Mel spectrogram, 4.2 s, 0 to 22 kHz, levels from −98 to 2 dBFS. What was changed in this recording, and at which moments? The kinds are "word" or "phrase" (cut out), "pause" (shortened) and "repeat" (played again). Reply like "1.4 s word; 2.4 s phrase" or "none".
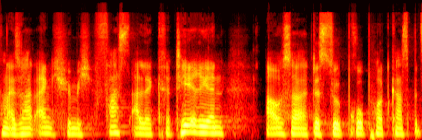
none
